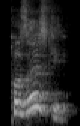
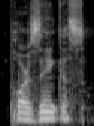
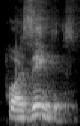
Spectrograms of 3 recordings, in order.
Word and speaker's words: Porzingis: how the hell Micah Peavey is guarding uh Pazinski. And wait, did I say his name right? Uh, talking about the the the unicorn. They gave him the nickname unicorn. Porzingis. Porzingis.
